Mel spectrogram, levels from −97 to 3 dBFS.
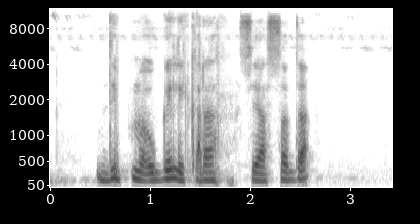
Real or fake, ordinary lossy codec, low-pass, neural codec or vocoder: real; Opus, 32 kbps; 10.8 kHz; none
